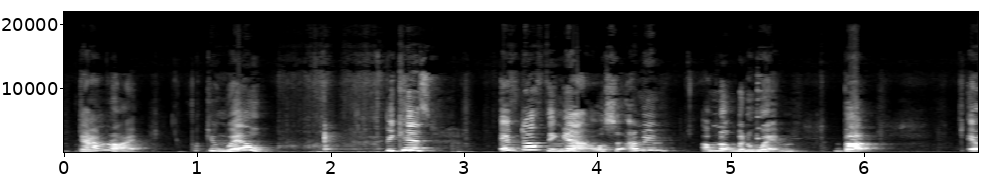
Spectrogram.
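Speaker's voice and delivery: high, loud, fired-up defiance; indignant outburst. Real, not acted. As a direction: spit it out in righteous anger. Ranting about the insurer.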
